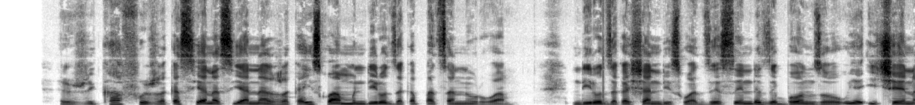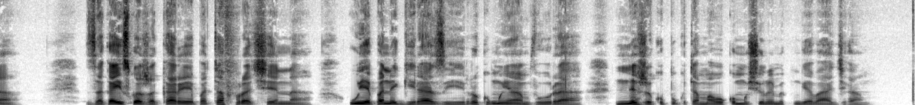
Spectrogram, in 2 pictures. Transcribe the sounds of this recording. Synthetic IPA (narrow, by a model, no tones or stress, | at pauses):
ʐikʰafuʐakasijanasijanaʐakaiswamundiɾo̞d͡zakapat͡sanuːrwa | ndiɾo̞d͡zakaʃandiswad͡ze̞se̞nde̞d͡ze̞bʱo̞nzo̞uje̞ʔit͡ʃe̞na | d͡zakaiswaʐakaɾe̞patafuɾat͡ʃe̞na | uje̞pane̞ɡʱiɾaziro̞kumwejaɱvuɾa | ne̞ʐe̞kupuku̥tamao̞ko̞muʃure̞mekuŋɡe̞ʋaːd͡ʒɡa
